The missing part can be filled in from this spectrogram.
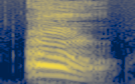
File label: pain, metropolice; hl2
